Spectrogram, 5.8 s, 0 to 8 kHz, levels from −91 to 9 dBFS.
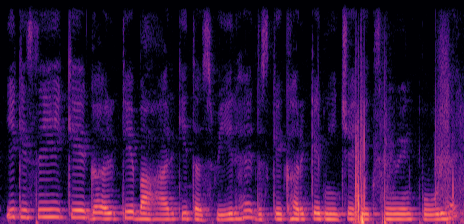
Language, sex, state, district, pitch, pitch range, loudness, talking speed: Hindi, female, Uttar Pradesh, Lalitpur, 195 Hz, 185-230 Hz, -23 LUFS, 175 wpm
